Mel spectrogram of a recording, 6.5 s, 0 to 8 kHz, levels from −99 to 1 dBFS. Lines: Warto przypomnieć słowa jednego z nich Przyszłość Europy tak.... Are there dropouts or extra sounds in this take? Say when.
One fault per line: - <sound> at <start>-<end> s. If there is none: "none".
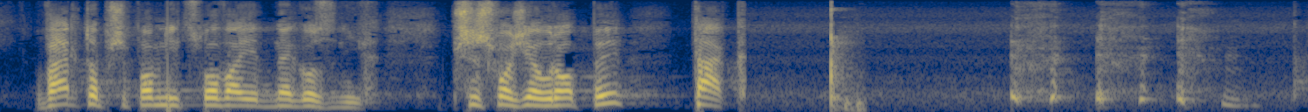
- thud at 4.2-4.3 s
- cough at 5.0-6.3 s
